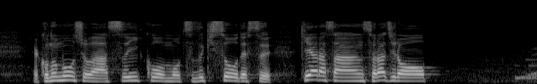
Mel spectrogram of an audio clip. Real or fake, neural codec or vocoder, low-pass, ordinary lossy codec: real; none; none; none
